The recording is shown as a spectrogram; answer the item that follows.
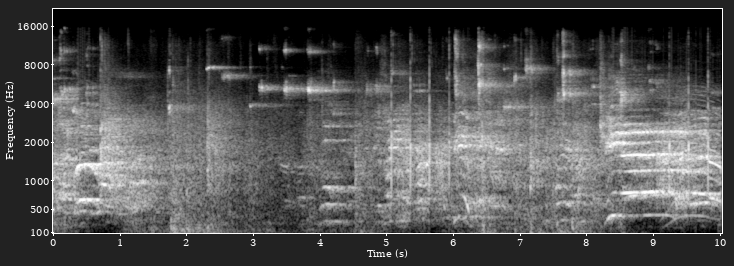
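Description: Basketball game sounds echoing in a gym: a ball bouncing on the hardwood court, sneakers squeaking and players' voices calling out. The voices are loudest near the end.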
